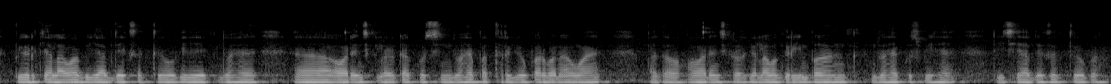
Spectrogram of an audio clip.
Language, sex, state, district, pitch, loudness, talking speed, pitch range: Hindi, male, Jharkhand, Sahebganj, 105 Hz, -28 LUFS, 230 wpm, 105-110 Hz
